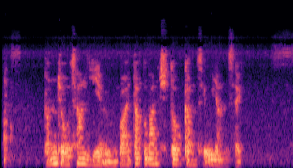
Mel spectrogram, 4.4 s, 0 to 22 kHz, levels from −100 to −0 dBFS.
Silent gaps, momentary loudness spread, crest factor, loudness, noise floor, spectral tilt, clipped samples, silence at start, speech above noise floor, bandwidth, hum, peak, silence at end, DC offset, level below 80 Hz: none; 11 LU; 18 dB; -20 LUFS; -54 dBFS; -6 dB/octave; under 0.1%; 0.05 s; 35 dB; 7.4 kHz; none; -2 dBFS; 0.8 s; under 0.1%; -58 dBFS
